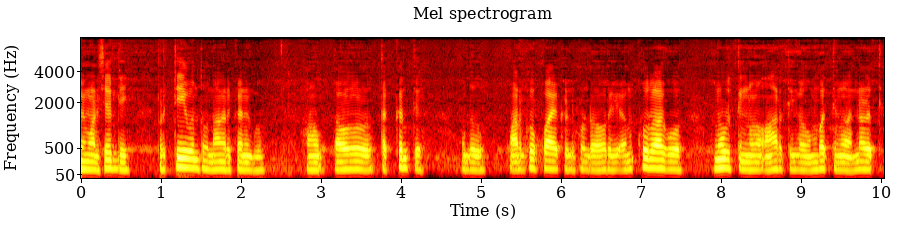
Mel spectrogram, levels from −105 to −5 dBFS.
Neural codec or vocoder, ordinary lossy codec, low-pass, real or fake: codec, 16 kHz, 4 kbps, FunCodec, trained on Chinese and English, 50 frames a second; none; none; fake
